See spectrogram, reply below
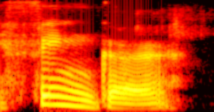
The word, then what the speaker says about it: finger: потому что в angel-то G, вот, и на этом плане возникают конфузы, но, ну, знаете, повторение мать учения, поэтому anger, а также begin и finger – все эти вещи произносятся как «г», как такая твердая русская «г» достаточно понятная и милая русскому уху.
